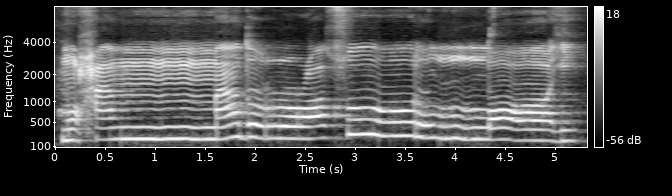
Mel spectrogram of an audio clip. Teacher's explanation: लफ्ज़ अल्लाह के लाम को पुर करके पढ़ेंगे क्योंकि इस लफ्ज़ अल्लाह के लाम से पहले वाले हर्फ पे पेश है। ठीक है, देखें, मुहम्मदुर रसूलुल्लाह, मीम रा ज़ेर मिर, यहाँ जज़्म सुकून लगाए, यहाँ तशदीद है तो जज़्म सुकून वाले को छोड़कर तशदीद से मिलाएंगे।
